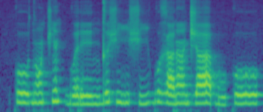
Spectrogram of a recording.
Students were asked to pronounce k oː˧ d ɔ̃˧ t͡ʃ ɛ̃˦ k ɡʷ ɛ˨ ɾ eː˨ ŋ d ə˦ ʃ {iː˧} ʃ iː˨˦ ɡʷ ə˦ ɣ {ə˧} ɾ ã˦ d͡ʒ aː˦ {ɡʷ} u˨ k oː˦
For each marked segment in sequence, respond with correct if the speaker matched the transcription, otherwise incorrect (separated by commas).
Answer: correct, incorrect, incorrect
